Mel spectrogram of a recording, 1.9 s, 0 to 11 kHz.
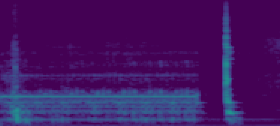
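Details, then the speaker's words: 1895 GE antique fan after stator rewind, on high at 120 V drawing about 0.67 A: smooth steady hum with clean single pitch, no rubbing or ticking, then cuts off; runs normally. "i've about there it's still running fine"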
